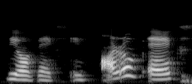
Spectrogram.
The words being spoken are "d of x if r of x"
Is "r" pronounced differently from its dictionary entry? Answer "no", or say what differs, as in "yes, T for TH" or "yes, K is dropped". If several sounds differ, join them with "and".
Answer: yes, L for R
